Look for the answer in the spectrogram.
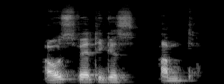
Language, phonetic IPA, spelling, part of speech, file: German, [ˈaʊ̯sˌvɛʁtɪɡəs ˈamt], Auswärtiges Amt, proper noun, De-Auswärtiges Amt.ogg
- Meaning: Federal Foreign Office or its predecessors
